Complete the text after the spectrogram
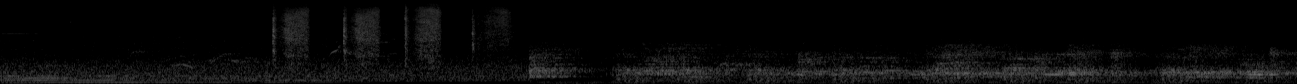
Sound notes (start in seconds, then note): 3.4 broom swishing; 6.1 background people chattering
